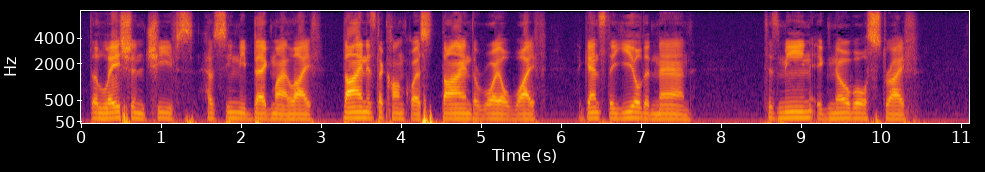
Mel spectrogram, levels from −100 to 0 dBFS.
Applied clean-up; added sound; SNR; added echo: none; none; none; none.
